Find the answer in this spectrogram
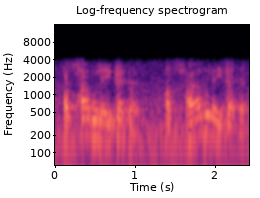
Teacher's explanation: وقرأ غيرهم أصحاب الأيكة بلام مفتوحة بلا همزة، بلا همزة وصل قبلها ولا همزة قطع بعدها، وفتح تاء التأنيث غير منصرفة للعالمية والتأنيث في الموضعين أصحاب الأيكة أصحاب الأيكة.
